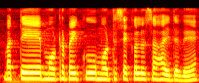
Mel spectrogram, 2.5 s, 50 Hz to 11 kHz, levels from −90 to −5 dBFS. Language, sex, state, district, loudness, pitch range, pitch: Kannada, female, Karnataka, Mysore, -16 LUFS, 215-235 Hz, 225 Hz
